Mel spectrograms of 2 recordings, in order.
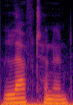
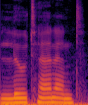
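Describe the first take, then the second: First: It is said in a British accent, starting 'lef'. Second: It is said in an American accent, starting 'loo'. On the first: "এটার British উচ্চারণ হচ্ছে লেফটেন্যান্ট" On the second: "এগুলো হচ্ছে মূলত American pronunciation"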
